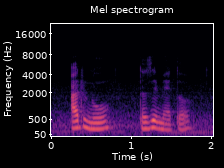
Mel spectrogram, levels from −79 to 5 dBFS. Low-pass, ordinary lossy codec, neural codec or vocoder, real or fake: none; none; none; real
